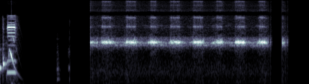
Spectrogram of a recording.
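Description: Cricket-chirping sound effect over otherwise silent audio: a steady, high chirp pulsing about two and a half times a second for about three and a half seconds, the comic 'crickets' cue for an awkward pause. A brief falling whistle-like glide sounds at the very start.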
